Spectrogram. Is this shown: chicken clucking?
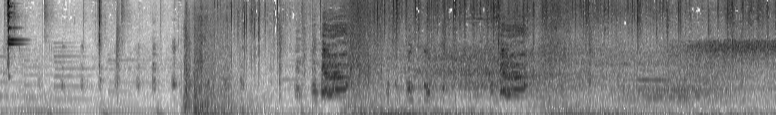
yes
